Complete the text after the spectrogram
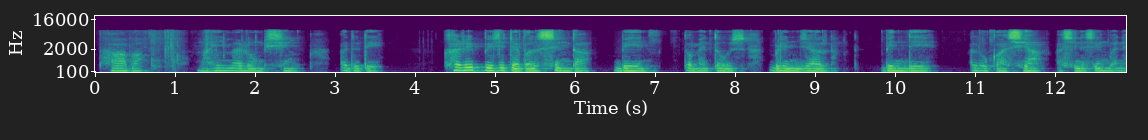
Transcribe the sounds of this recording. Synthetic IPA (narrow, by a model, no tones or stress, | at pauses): pʰaba | mɐɦimɐɾuŋsiŋ | ɐdude | kʰɐɾip̚bizitebɐlsiŋdɐ | ben | tɔmetosbɾinzɐl | binde | ɐlokasijaːsinɐsiŋbane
